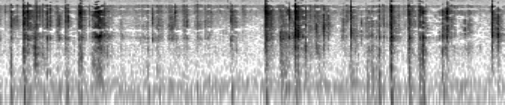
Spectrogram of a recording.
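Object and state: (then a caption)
Soap bar being shaved. A solid pink soap bar held in hand has its surface shaved with a flat black blade, sending curls and crumbs off it. Quiet, bright, dry scraping and crackling strokes come in quick clusters, with a lull in the middle. Each stroke stops short with almost no ring.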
